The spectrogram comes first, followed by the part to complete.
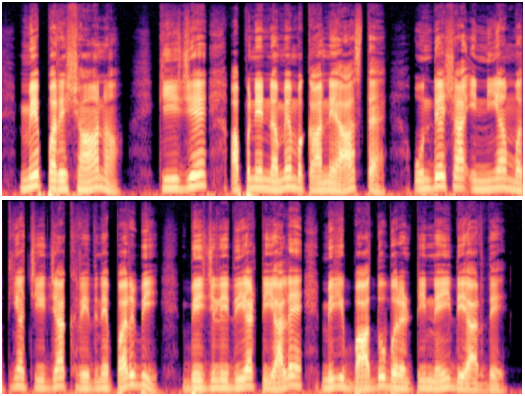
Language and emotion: Dogri, angry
